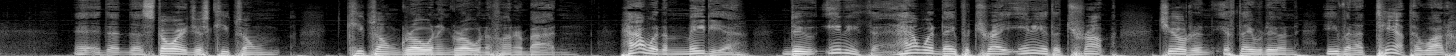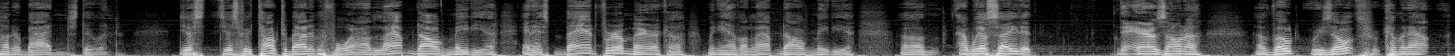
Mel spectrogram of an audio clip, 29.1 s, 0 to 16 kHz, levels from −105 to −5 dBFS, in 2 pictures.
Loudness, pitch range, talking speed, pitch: -26 LUFS, 115-150 Hz, 155 wpm, 130 Hz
